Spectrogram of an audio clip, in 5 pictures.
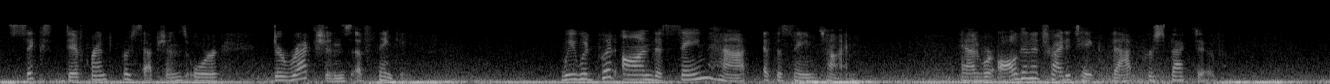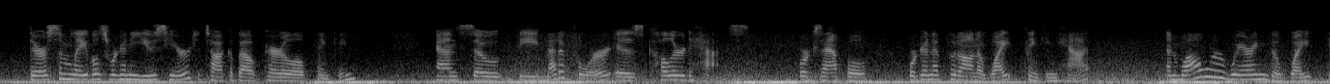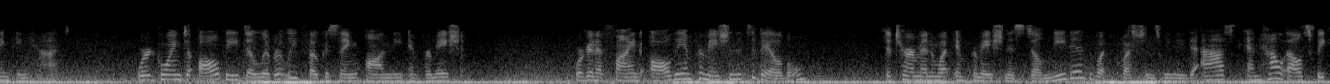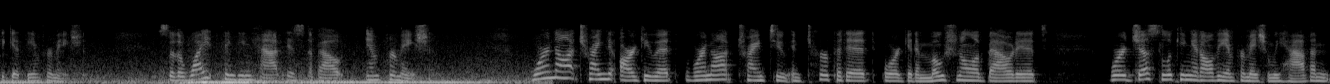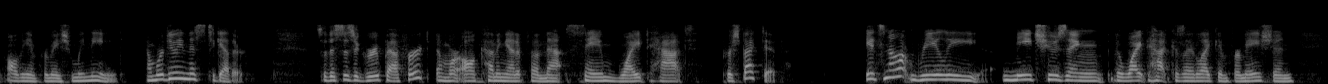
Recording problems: garbled, watery; slightly; nothing above 6.5 kHz
low rumble; noticeable; until 45 s; 10 dB below the speech

